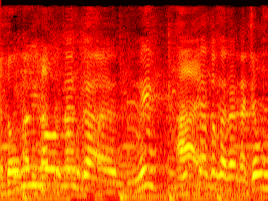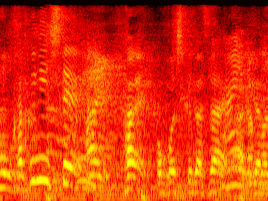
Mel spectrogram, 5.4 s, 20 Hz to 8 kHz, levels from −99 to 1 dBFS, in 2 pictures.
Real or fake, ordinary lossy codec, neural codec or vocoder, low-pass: fake; AAC, 32 kbps; codec, 44.1 kHz, 7.8 kbps, Pupu-Codec; 7.2 kHz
